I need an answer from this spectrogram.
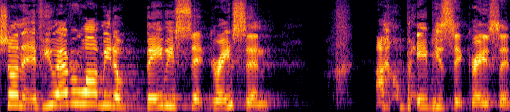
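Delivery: put-on friendly yell. As shauna walks away, a man yells out to her: retelling a man's yell. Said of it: "he yells out to her".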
